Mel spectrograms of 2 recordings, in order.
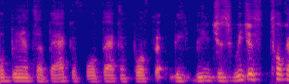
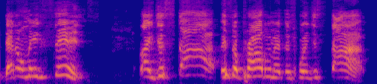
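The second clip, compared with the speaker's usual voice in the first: high, exasperated telling-off; exasperated scolding; 10 semitones higher than usual. Retold or imitated. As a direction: plead for sense, pitched right up. Retold scolding about his binge logic.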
